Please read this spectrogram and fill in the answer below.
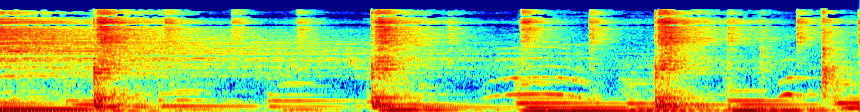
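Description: A rock trio playing live: electric guitar, bass guitar and drum kit. The playing thins out briefly about half a second in, then comes back in with a loud hit just before the two-second mark.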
